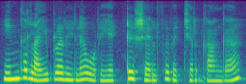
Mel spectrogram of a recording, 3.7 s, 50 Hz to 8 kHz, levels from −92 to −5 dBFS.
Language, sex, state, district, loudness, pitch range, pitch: Tamil, female, Tamil Nadu, Nilgiris, -15 LUFS, 185-235 Hz, 205 Hz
